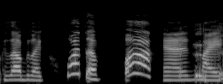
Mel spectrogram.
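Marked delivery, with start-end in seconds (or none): 0.7-1.5 loud, high burst of disbelief; outraged reaction. Retold or imitated. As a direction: re-enact an outburst that startles the dogs. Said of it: "freaking my dogs out".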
